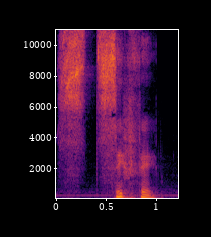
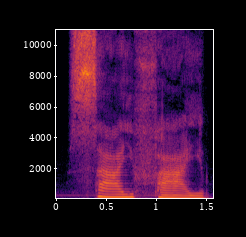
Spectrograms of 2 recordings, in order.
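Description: First: The word is said with Czech sounds. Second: The word is said with English sounds. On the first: "Česky: mám ráda sci-fi" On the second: "Zapamatujte si anglickou výslovnost"

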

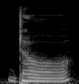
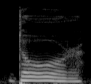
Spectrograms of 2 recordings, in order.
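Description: First: It is said without an American accent. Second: It is said with an American accent.

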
